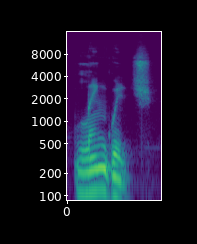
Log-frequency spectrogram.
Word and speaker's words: language: hard G sound like language language you have the nasal sound Lang and the hard Gage language language I have one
